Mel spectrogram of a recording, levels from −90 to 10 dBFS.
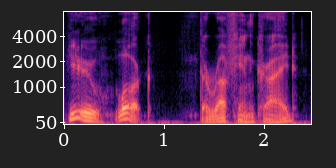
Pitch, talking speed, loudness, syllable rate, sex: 95 Hz, 120 wpm, -18 LUFS, 3.5 syllables/s, male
